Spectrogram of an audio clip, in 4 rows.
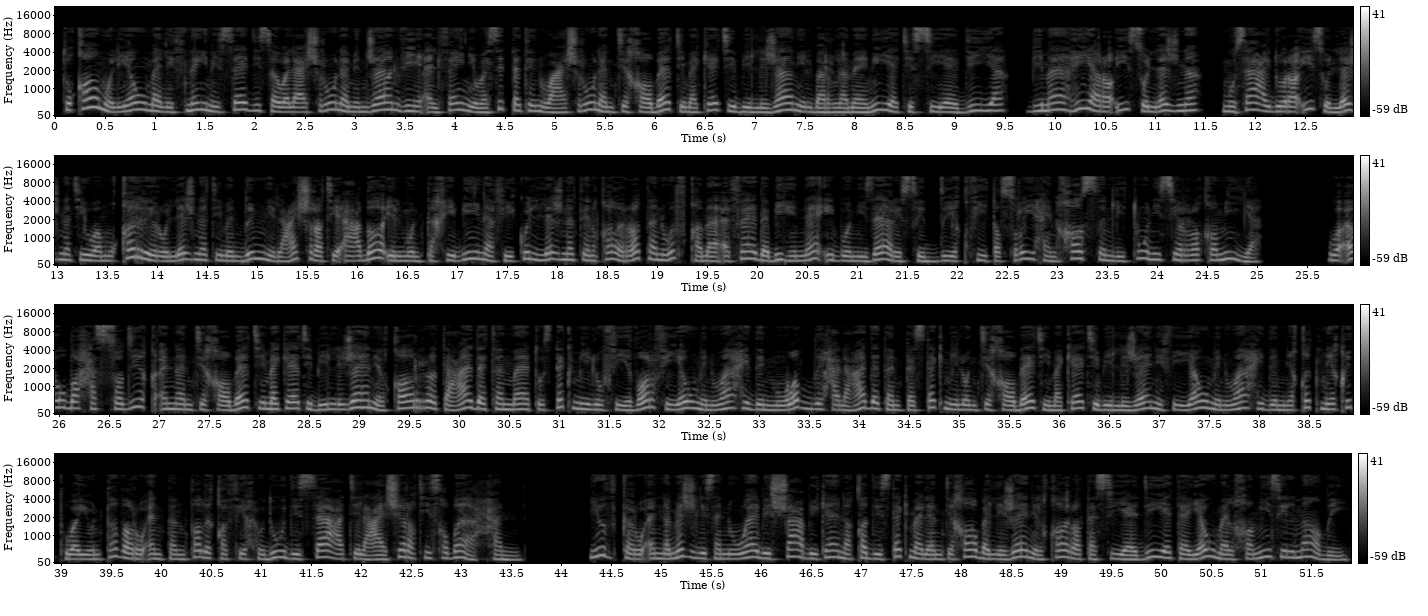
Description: تُقام اليوم الاثنين 26 جانفي 2026 انتخابات مكاتب اللجان البرلمانية السيادية،بما هي رئيس اللجنة،مساعد رئيس اللجنة ومقرر اللجنة من ضمن العشرة أعضاء المنتخبين في كل لجنة قارة وفق ما أفاد به النائب نزار الصديق في تصريح خاص لـ”تونس الرقمية”.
